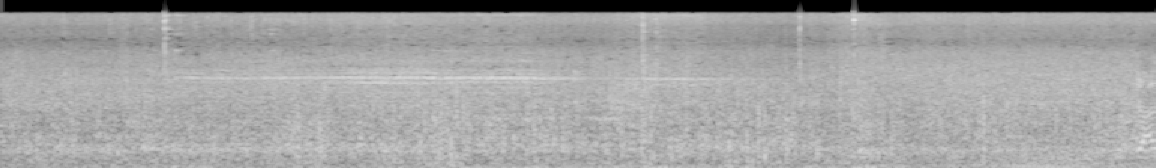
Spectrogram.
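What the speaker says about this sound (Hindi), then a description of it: "बस यार ये ट्रेन" A train passes loud and close, with a steady heavy rumble of wheels on rails, faint squeals and clicks, and a voice briefly heard under it.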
